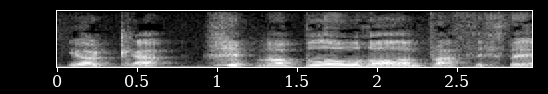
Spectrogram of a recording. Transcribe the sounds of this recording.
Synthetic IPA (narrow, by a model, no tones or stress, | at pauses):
jɔrkʰa | mablˠowɦɔːlˠanbraθɪχdeː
